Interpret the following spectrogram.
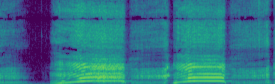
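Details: Angus bull in a barnyard bellowing to let two other bulls across the yard know he is the boss; two loud drawn-out moos, each sliding upward then held steady with rich harmonics, the first over a second long, the second slightly shorter.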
